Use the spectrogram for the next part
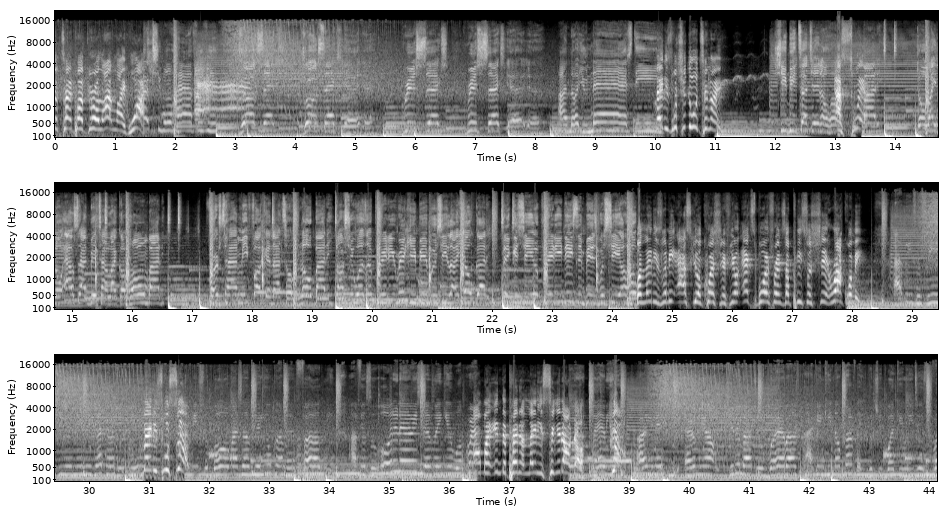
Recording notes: STRICTLY THE HIGHEST TORONTO - LIVE AUDIO. STRICTLY THE HIGHEST INSIDE DY BAR IN TORONTO.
